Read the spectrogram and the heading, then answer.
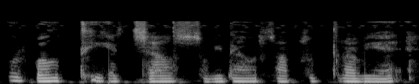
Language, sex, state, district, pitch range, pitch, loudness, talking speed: Hindi, male, Chhattisgarh, Korba, 130-140 Hz, 135 Hz, -27 LUFS, 140 wpm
